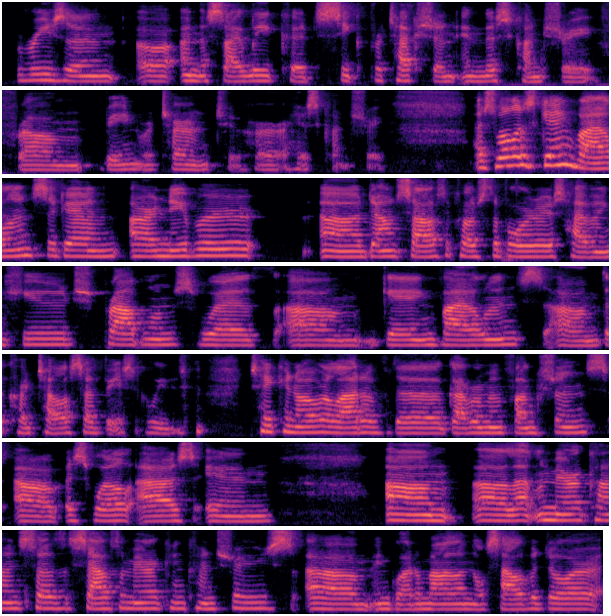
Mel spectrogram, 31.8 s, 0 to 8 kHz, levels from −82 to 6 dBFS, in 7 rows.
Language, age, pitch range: English, 20-39, 185-210 Hz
